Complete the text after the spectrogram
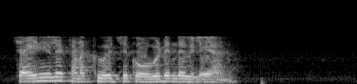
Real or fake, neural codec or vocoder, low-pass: fake; vocoder, 44.1 kHz, 128 mel bands, Pupu-Vocoder; 3.6 kHz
